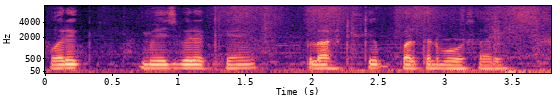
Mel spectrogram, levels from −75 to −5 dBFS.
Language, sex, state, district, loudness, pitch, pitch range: Hindi, male, Uttar Pradesh, Saharanpur, -18 LUFS, 135 Hz, 130-140 Hz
